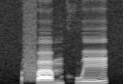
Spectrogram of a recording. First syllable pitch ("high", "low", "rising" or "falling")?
rising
